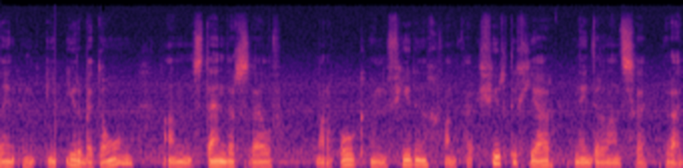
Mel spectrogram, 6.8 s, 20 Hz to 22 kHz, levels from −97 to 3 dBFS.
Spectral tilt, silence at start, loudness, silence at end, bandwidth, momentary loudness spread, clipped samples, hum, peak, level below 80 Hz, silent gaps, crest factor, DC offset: -6.5 dB/octave; 0 s; -28 LUFS; 0 s; 17.5 kHz; 9 LU; under 0.1%; none; -10 dBFS; -56 dBFS; none; 18 dB; under 0.1%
